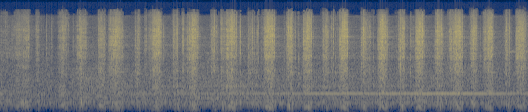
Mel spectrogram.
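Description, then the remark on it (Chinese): Foley of an emperor's sedan chair on its way to a military campaign creaking, made with technique in front of a microphone: a steady run of soft, rhythmic wooden rubs and strains repeating about twice a second, with a faint sustained squeak running underneath and no talking. “比方今天是皇帝的叫的。”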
